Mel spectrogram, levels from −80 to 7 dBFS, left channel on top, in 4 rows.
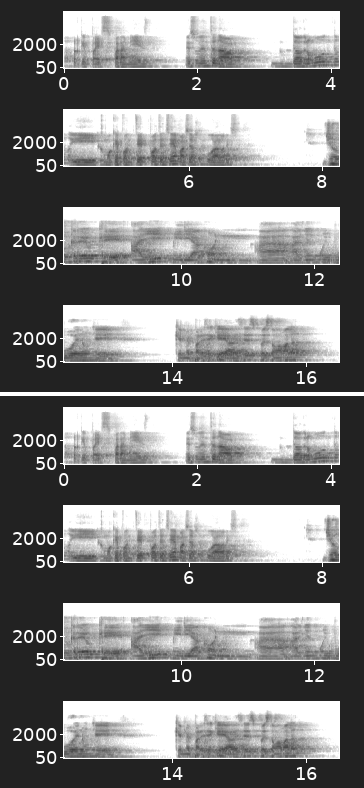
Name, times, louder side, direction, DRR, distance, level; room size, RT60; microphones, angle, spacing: voice 1, 0.3-1.3 1.8-2.7 3.1-6.7, equal, 5° left, 3 dB, 2.3 m, -27 dB
voice 2, 7.8-13.4 14.0-15.9, equal, 15° right, 4 dB, 5.0 m, -27 dB
26.0 x 21.0 x 7.1 m, 0.86 s
head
